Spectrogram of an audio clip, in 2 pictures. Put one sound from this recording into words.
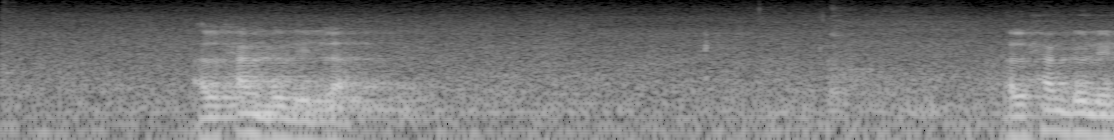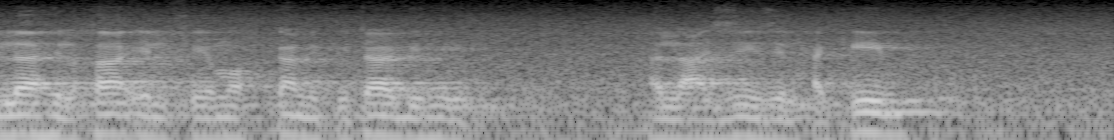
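A man speaks forcefully into a microphone in an echoing hall, with long pauses.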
